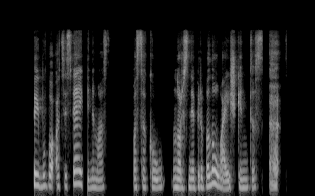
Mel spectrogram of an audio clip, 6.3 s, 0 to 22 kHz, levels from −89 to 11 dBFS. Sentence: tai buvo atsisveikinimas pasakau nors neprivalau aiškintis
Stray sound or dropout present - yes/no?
yes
